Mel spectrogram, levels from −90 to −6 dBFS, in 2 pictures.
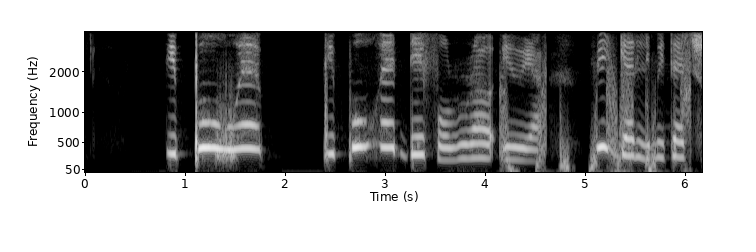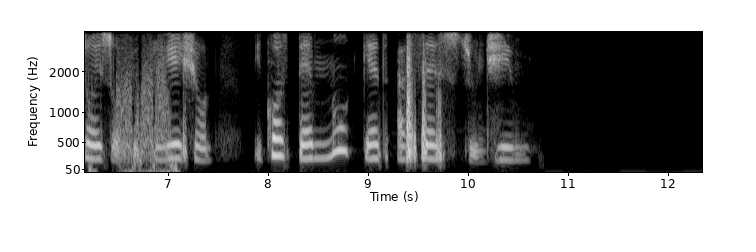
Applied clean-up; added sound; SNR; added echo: none; Scratching (performance technique); 13 dB; none.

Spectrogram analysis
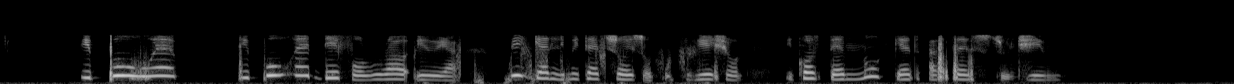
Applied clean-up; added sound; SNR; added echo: neural diffusion model UNIVERSE++.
